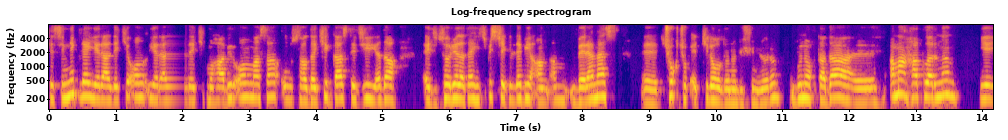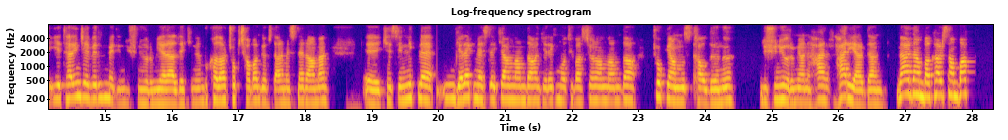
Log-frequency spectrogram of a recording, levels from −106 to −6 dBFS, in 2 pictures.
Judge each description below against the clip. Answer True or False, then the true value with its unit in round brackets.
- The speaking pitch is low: False (190 Hz)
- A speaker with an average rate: True (125 wpm)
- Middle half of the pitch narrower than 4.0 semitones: True (2.9 semitones)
